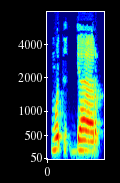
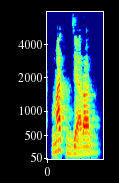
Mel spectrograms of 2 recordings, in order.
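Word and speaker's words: مَتْجَرًا: Ya, ya Ibrahimu, abuka tajirun kabirun, kam mutjaron. Nah, bukan mutjaron, tapi matjaron. Bukan mutjaron, Bu.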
